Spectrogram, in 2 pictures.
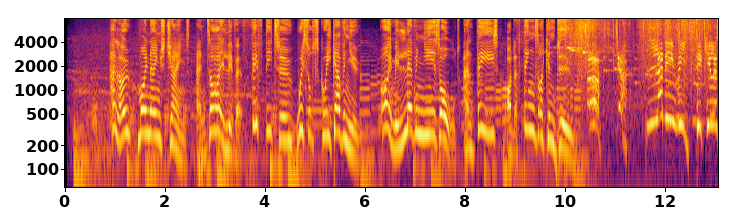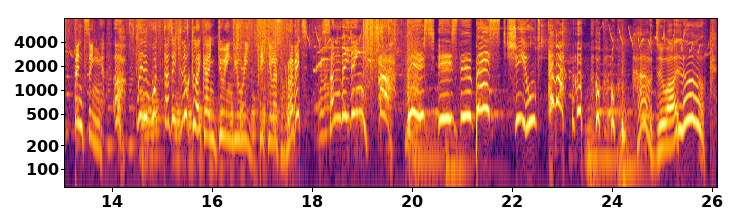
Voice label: animation reel

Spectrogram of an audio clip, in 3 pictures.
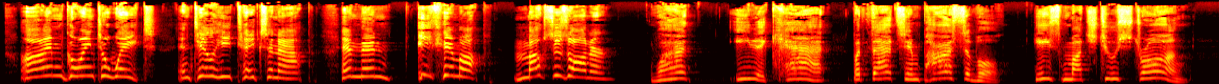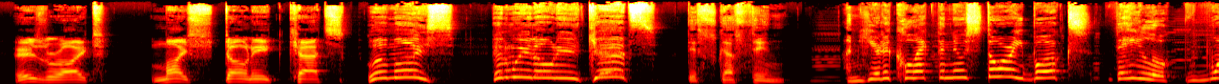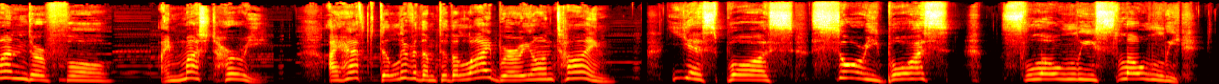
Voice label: character

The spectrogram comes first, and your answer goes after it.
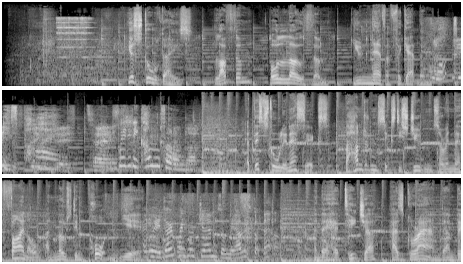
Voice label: narrative

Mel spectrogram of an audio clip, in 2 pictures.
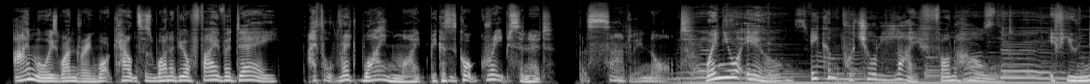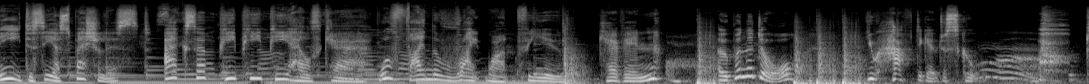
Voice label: commercial

